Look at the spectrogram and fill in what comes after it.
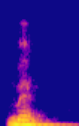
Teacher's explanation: ma has a quality of stop, ma has a quality of nasal as well. So you need to remember that it has two manners.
